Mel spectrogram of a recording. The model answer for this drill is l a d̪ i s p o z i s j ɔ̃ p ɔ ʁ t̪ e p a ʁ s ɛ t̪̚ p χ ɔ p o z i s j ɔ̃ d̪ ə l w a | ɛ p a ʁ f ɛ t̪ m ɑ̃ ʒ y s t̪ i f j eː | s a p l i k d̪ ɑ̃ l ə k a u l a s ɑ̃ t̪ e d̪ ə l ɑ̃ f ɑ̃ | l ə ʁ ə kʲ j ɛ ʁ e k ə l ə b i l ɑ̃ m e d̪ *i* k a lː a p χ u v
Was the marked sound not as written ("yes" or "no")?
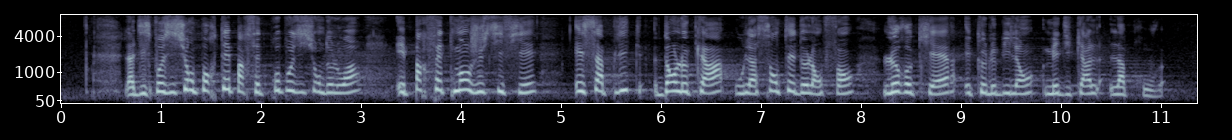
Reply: no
